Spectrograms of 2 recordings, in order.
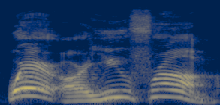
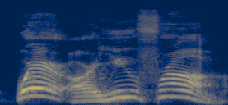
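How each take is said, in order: First: Every word is pronounced fully and separately. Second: Every word is pronounced fully and separately.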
